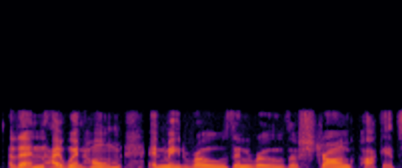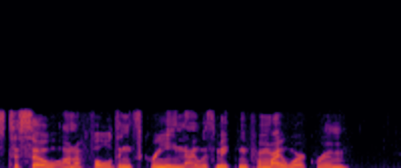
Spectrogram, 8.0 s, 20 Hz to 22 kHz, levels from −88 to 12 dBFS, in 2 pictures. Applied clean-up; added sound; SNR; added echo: none; none; none; none.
